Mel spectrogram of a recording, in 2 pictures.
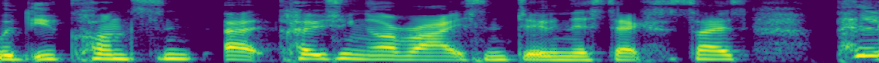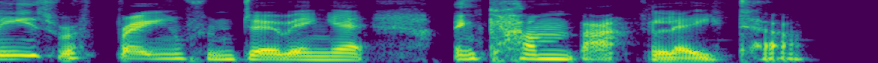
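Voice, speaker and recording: Dry and close with no echo, a very clean recording with a silent background captures a woman speaking at medium pitch with vocal fry. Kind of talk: guided meditation.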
